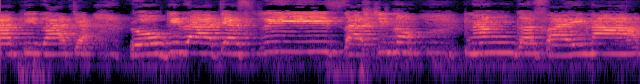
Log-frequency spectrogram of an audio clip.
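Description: A young child singing a Sai Baba devotional song (bhajan) solo, in phrases of long held notes with short pauses between them.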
